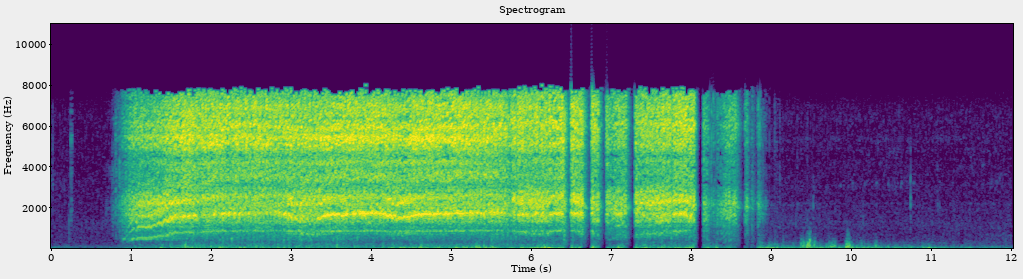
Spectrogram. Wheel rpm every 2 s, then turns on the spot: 60, 220, 230, 170, 20, 0.
none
